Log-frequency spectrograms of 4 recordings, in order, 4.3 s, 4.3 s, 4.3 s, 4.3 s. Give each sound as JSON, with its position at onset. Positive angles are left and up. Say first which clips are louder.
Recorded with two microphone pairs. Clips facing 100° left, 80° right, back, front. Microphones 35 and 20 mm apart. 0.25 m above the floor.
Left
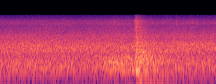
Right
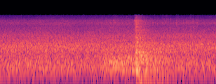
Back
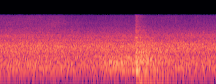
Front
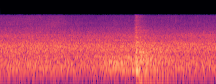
{"t": 2.0, "sound": "a sliding door", "louder": "right 1 dB, front 1 dB", "azimuth_deg": 15, "distance_m": 1.3}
